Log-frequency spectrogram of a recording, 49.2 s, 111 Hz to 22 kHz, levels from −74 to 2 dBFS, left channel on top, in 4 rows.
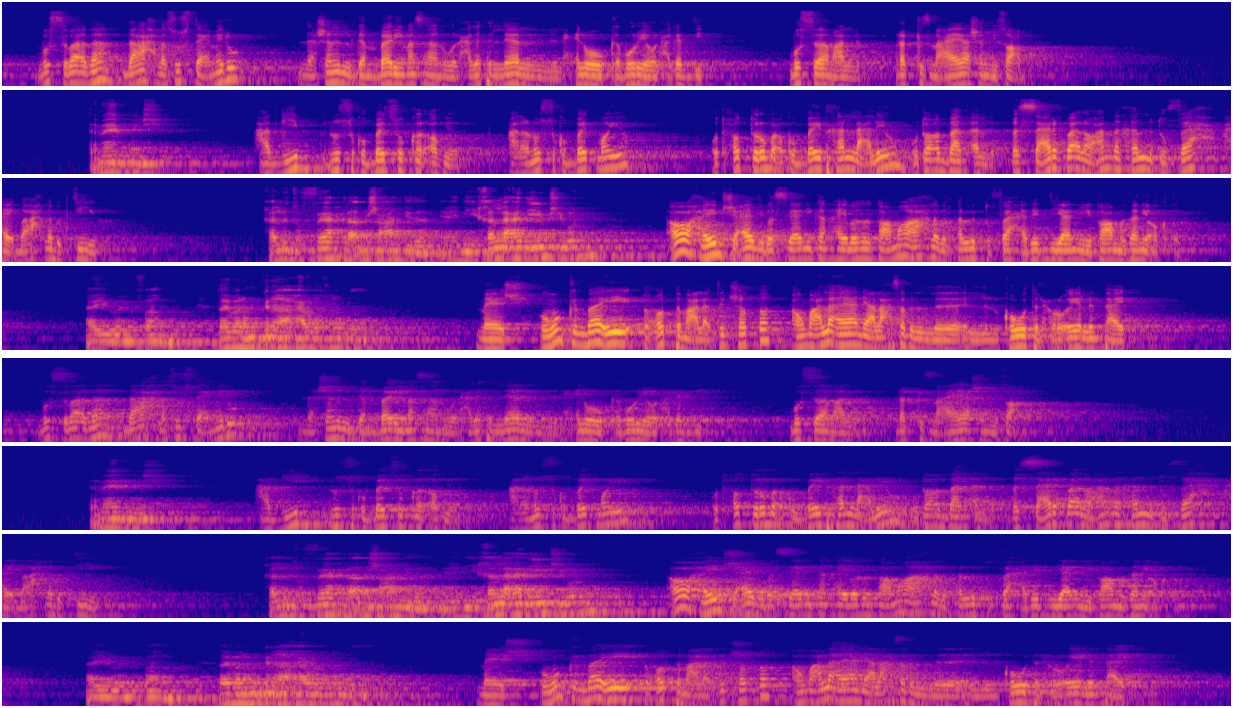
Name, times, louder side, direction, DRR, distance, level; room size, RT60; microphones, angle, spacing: voice 1, 0.4-2.4 3.0-7.0 7.9-8.6 8.9-10.2 14.8-16.9 17.4-18.6 19.4-25.5 31.2-36.4 41.6-48.1, left 7 dB, 70° left, 10 dB, 0.3 m, -23 dB
voice 2, 13.2-13.9 27.2-30.6 37.7-38.7 39.0-40.6, left 1 dB, 45° left, 6 dB, 0.9 m, -26 dB
13.0 x 6.5 x 8.0 m, 2.9 s
head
